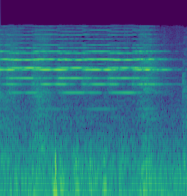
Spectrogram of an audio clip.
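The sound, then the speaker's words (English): A high, shrill fire alarm rings steadily throughout, its tone pulsing slightly in regular waves, with a single dull thump partway through and no talking. “All right, so the fire alarm stops.”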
